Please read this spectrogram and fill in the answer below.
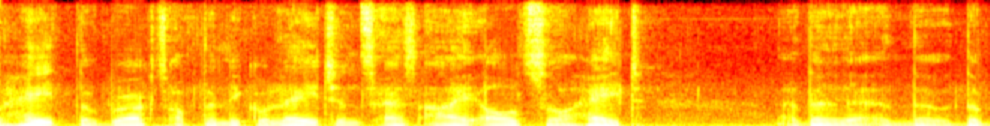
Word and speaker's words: Nicolaitans: Now this is a little bit different writing here, but Nicolaitans is the way that you pronounce this.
